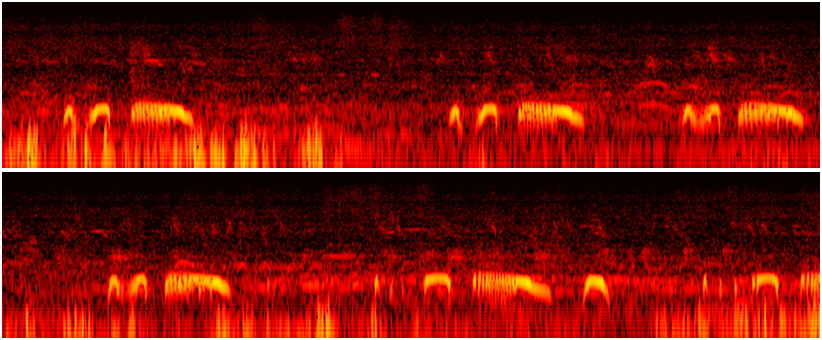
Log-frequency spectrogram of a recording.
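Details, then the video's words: Steady series of spotted dove coo phrases, roughly one every one and a half seconds: two brief notes then a longer sliding coo, with low thuds and faint chirping birds behind. "Sound Spotted Dove"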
